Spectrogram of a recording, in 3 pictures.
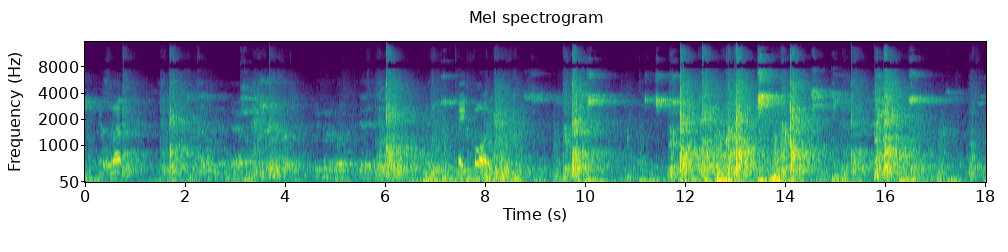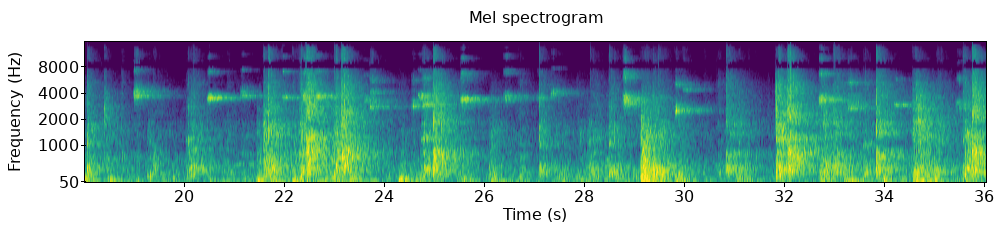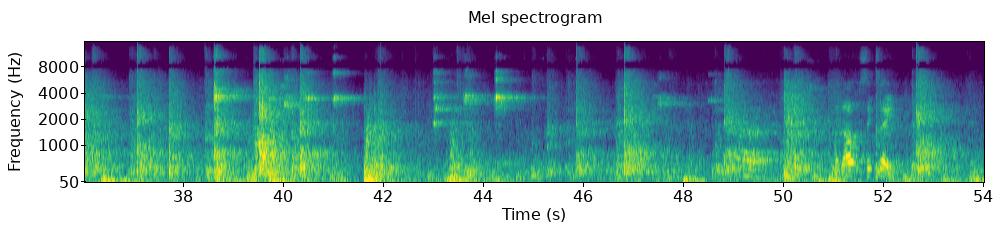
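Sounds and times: shoes squeaking on wooden floor: 6.8 - 30.8, 32.6 - 37.2, 38.4 - 45.4, 47.3 - 49.4
squash ball knocks: 11.7 - 17.2, 30.8 - 40.6, 51.9 - 54.0.

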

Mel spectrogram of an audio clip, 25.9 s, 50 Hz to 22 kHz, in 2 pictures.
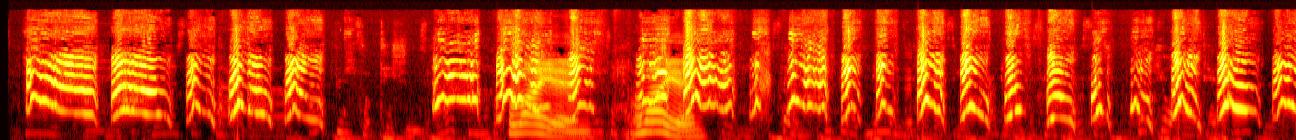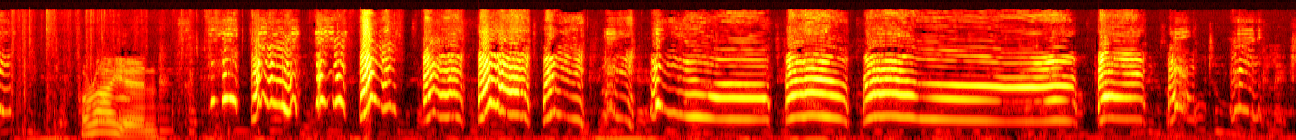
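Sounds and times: puppy howling: 0.2 - 3.3, 4.3 - 13.2, 15.0 - 25.6.

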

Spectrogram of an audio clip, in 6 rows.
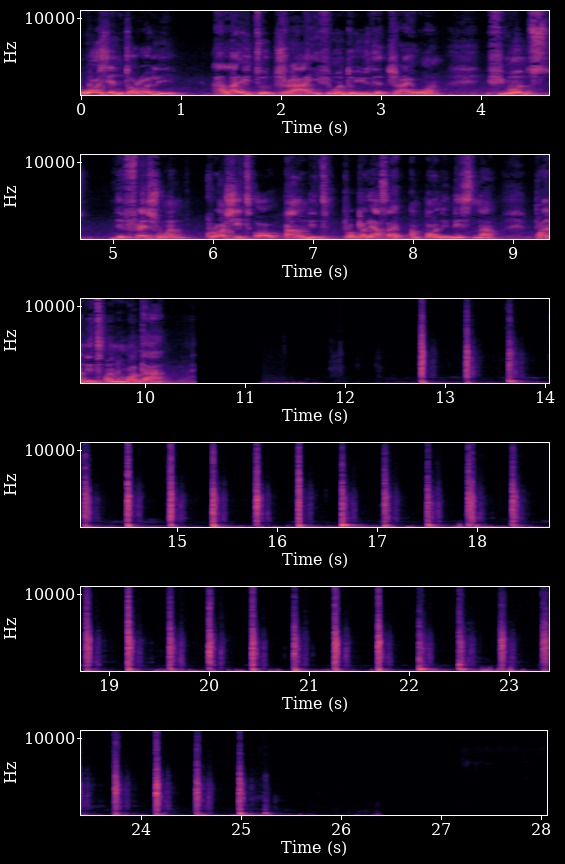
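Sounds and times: wooden pestle pounding in mortar: 12.7 - 25.4.

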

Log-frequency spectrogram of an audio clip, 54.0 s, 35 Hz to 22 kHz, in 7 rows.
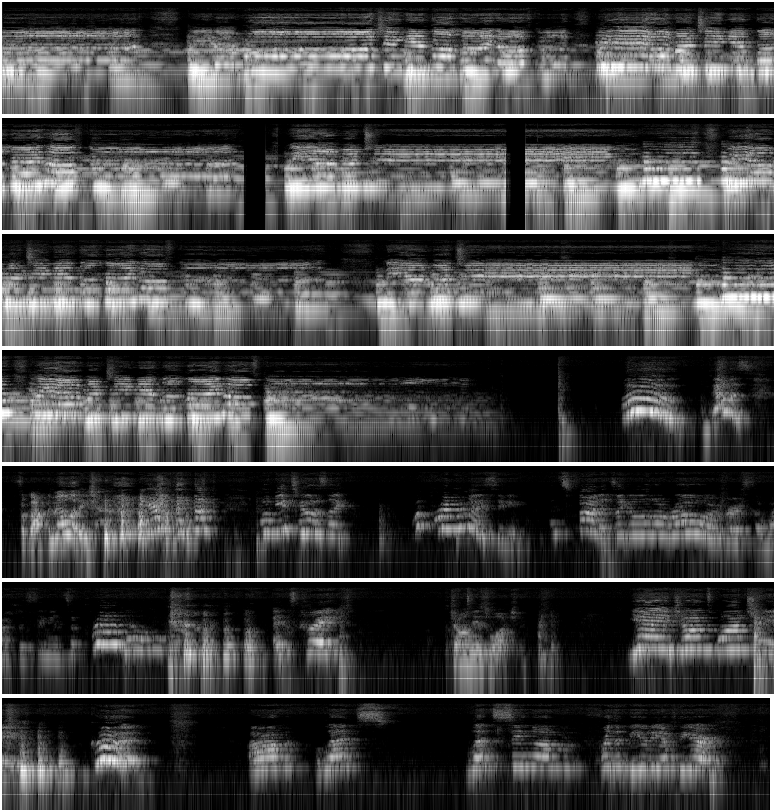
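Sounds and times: grand piano accompaniment: 0.0 - 27.2
woman singing a hymn: 0.0 - 27.9.

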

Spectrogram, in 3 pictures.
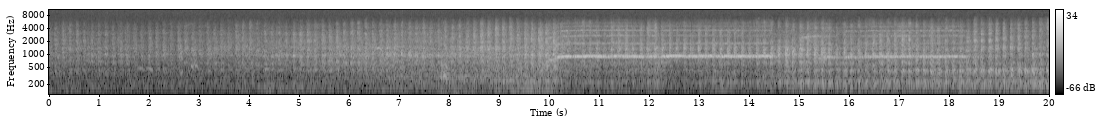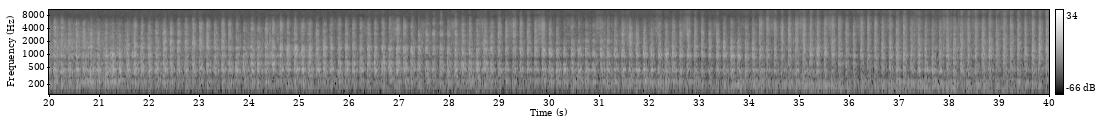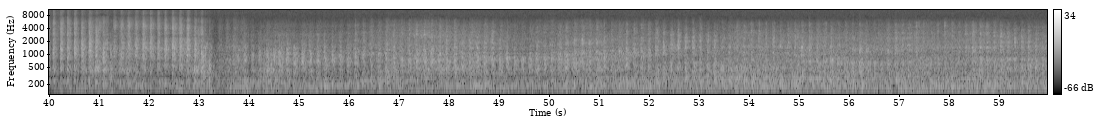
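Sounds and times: steam locomotive exhaust beat: 0.0 - 59.9
steam locomotive whistle: 10.0 - 18.4.

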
